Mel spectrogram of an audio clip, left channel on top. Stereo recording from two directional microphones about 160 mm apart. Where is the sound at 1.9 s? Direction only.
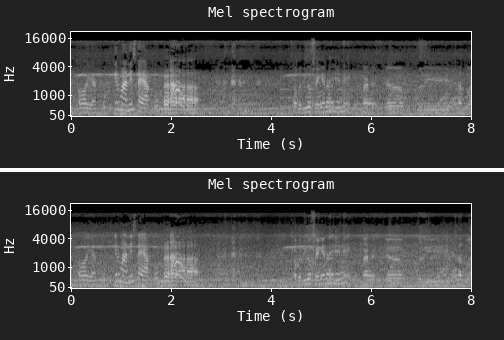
45° left (ahead or behind).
